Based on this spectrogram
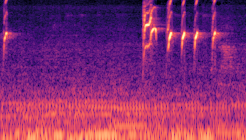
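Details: Bulbul called cucak ranting, heard in nature: a single whistled note, a pause, then a squeaky burst followed by four crisp chips in a regular row, over steady low background hum.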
